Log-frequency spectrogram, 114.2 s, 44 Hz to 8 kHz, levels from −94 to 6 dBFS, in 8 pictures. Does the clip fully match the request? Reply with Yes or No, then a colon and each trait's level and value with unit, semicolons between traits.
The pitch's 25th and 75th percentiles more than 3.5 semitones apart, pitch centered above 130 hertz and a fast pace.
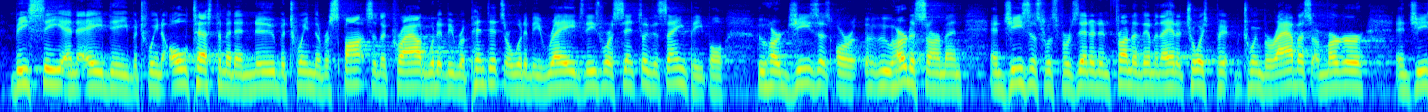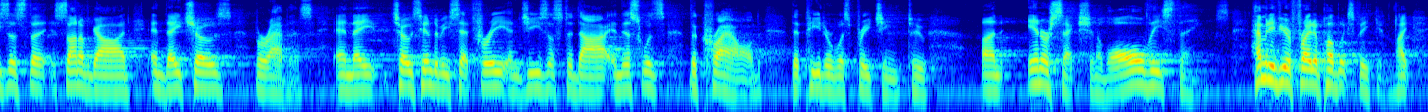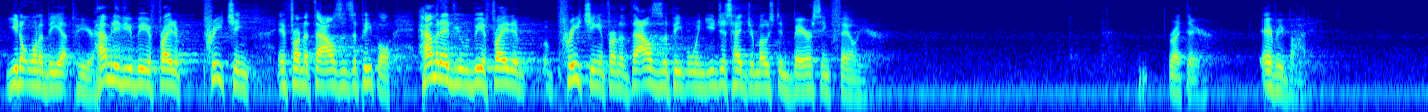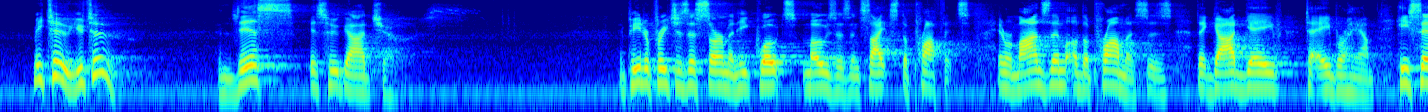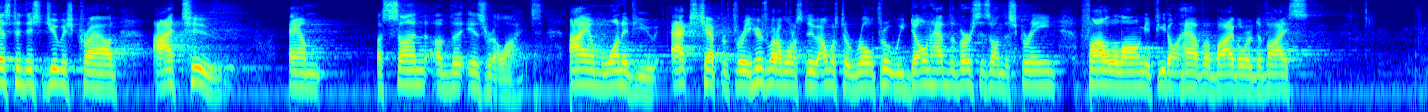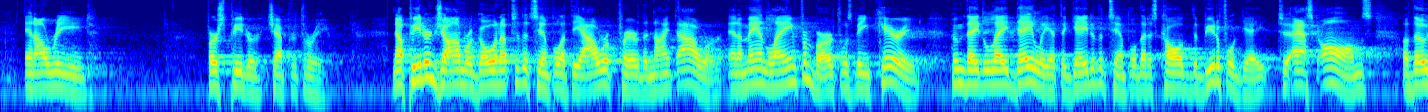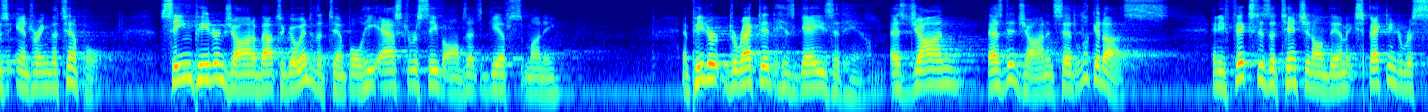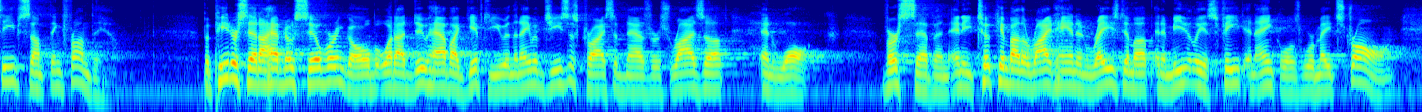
Yes: average, 4.2 semitones; medium, 140 Hz; fast, 210 wpm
